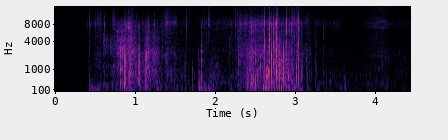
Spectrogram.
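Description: Close rustling and crinkling handling noise from a phone's microphone as recording begins. It starts suddenly just after the opening, comes in two bouts with the second louder, and dies away about three seconds in.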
